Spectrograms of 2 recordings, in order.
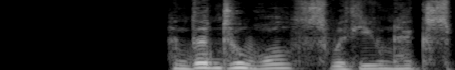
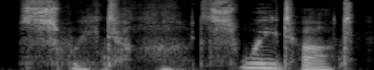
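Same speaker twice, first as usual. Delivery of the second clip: tender whisper; 2 semitones lower, 3 dB quieter, much slower than usual. Acted. Tender soothing of frightened fiancée.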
